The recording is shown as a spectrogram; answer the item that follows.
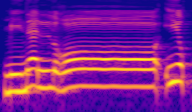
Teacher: رقق الهمز ما بين مفخمين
